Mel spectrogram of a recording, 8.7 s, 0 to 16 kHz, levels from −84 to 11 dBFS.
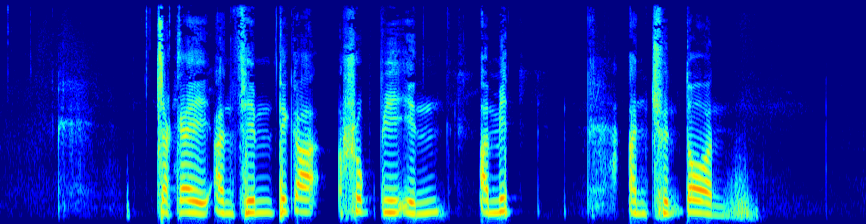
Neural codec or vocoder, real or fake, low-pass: none; real; 14.4 kHz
